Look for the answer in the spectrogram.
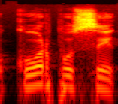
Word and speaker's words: корпусы: А корпус в интересующем нас значении, а это значение совокупность чего-то, в данном случае совокупность текстов, имеет множественное число корпусы корпусов. Поэтому мы сейчас будем говорить о корпусах русского языка, и здесь уже это ударение сохраняется на первом слоге во всех формах.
